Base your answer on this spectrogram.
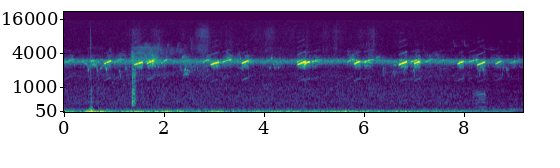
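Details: A loud chorus of many spring peepers: overlapping high, short, rising peeps merge into a continuous shrill band, with individual upslurred notes repeating through the whole stretch.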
